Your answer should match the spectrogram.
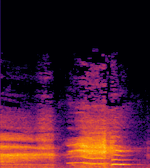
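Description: A woman's high-pitched, wheezy laughter-squeals of joy in two bursts, the second wavering and falling in pitch.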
